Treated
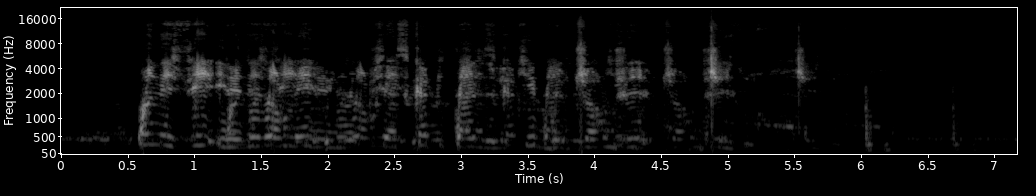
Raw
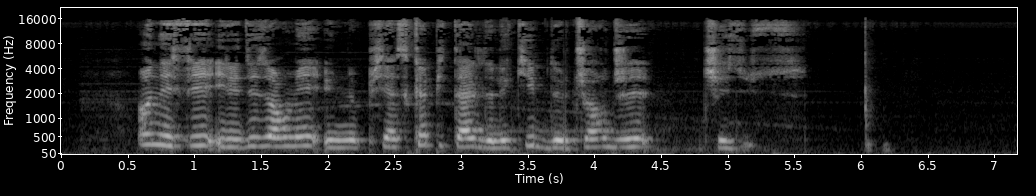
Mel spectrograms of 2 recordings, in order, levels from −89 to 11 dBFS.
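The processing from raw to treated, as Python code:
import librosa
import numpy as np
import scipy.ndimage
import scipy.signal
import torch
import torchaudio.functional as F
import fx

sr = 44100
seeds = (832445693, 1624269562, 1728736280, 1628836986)

p1 = fx.dereverb_blind(x, sr, rt60_s=0.97)
p2 = fx.level_steps(p1, sr, step_db=17)
p3 = p1 + (p2 * 10.0 ** (-2.0 / 20.0))
p4 = fx.auto_wah(p3, sr, base_hz=440.0, top_hz=3500.0, q=6.3, full_db=-20.0, direction='up')
p5 = fx.env_flanger(p4, sr, rest_ms=6.8, full_db=-14.5)
p6 = p5 + fx.echo_single(p5, sr, ms=654, db=-11.5, dry=0)
y = p6 * 10.0 ** (1.0 / 20.0)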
